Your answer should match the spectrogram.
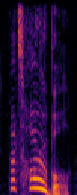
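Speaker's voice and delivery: high and loud dismay; appalled cry; horrified. A narrator's reading. Octavia appalled at Vinyl's parents, high dismay.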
